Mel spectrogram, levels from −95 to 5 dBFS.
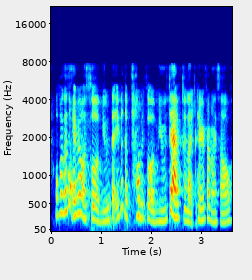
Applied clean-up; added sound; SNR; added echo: neural mask model DeepFilterNet 3.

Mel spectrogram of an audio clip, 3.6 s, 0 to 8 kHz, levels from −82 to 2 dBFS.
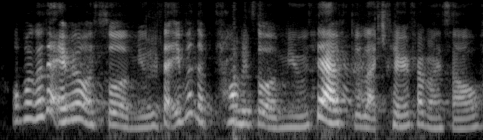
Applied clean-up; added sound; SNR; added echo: neural separator model SepFormer DNS4.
